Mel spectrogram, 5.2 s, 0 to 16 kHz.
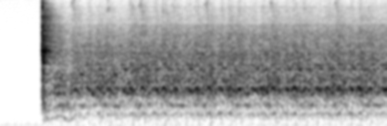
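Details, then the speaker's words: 1950 Willys Jeepster with a transplanted Chevy 194 inline six and a Rochester B carburetor, battery nearly dead: cranks with a steady drone but never catches; grounded ignition points, so no spark. "I put my timing light on number 1, as you are you know, a guy wants to do, and while I was cranking it, because I just wasn't getting anywhere, I would get a stumble and a little bit of fire every now and then."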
